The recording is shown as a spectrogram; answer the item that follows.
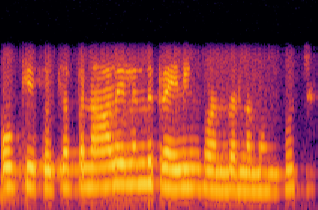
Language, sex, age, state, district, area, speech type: Tamil, female, 18-30, Tamil Nadu, Erode, rural, conversation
